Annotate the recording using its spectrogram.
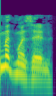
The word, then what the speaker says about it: Mademoiselle: Oui mademoiselle.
